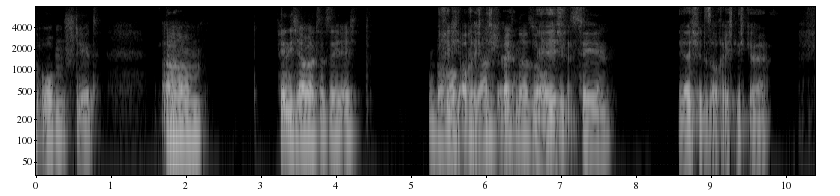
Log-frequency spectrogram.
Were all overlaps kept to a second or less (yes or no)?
no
